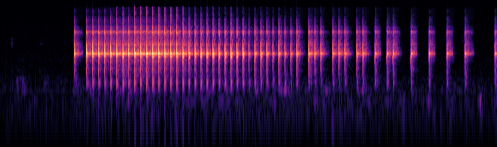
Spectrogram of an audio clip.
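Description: A spinning wheel on a phone ticks rapidly, then slows down.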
